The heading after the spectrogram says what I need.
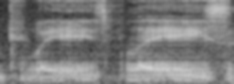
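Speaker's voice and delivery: soft whispered begging; weak pleading whisper. Retold or imitated. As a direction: barely breathe the words, pleading. Dying gremlin begging weakly.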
